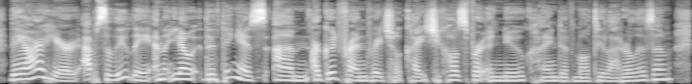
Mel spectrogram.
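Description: A woman with a plain, everyday voice, medium in pitch, with lively intonation, very even loudness and hardly any pauses. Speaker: climate finance retreat organizer. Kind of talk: casual chat. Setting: country house retreat in Scotland.

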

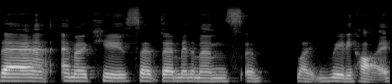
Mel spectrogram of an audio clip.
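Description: On a very clean recording with a silent background, a woman with a London accent speaks at a fairly slow pace, her pitch very deep and low. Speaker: skincare brand founder. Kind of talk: casual interview.

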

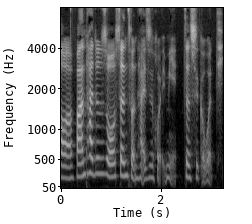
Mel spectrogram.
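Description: On a very clean recording with a silent background, a woman speaks at a moderate pace in a fairly high pitch with ordinary pitch variation. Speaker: podcast host. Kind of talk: casual chat.

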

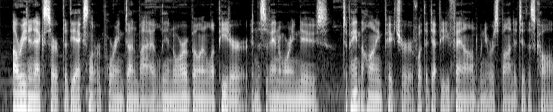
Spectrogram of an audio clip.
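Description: A man with a Southern US accent talks at a very fast pace, his very deep, low pitch held in a monotone, flat intonation. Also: hardly any pauses, very clean recording, silent background. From US South. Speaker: true crime podcaster. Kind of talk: true-crime narration, solemn storytelling. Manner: grave, measured; steady, dramatic.

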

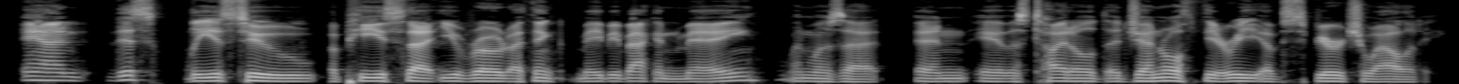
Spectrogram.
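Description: A man with an American accent has an ordinary speaking voice, a medium pitch and a fairly slow pace with hardly any pauses. The recording is very clean with a silent background and a dry, close sound with no echo. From New Jersey, US. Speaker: podcast host. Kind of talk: scripted narration; interview conversation.

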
